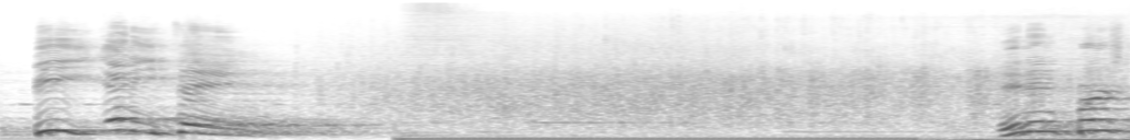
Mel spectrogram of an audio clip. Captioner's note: applause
